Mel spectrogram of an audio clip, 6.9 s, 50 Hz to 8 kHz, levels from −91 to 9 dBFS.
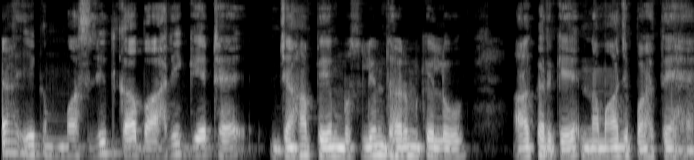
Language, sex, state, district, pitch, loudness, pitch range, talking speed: Hindi, male, Bihar, Gopalganj, 115 Hz, -18 LUFS, 110-125 Hz, 165 wpm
